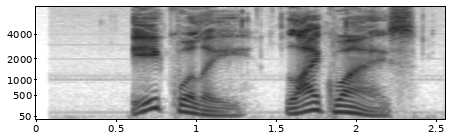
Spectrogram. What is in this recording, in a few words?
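"equally likewise", English, male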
